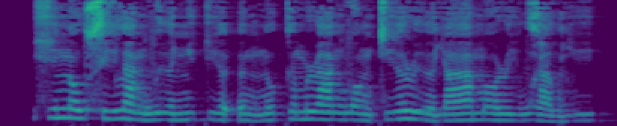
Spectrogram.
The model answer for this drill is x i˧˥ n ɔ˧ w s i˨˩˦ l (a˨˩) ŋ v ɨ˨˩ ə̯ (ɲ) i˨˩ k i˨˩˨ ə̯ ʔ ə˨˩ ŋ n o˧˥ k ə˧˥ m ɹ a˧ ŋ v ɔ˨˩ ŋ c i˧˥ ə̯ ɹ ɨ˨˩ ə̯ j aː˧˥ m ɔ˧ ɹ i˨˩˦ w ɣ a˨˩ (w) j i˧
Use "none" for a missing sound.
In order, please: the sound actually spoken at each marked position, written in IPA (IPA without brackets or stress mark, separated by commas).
a˨˩, ɲ, w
